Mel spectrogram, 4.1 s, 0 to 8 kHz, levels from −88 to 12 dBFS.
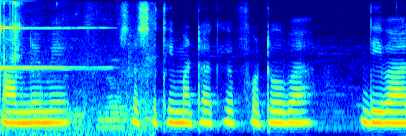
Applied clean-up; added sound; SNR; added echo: none; Bicycle bell; 9 dB; none.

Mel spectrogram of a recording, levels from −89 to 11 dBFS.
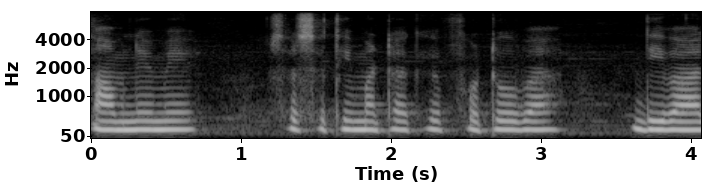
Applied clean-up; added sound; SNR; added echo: none; none; none; none.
